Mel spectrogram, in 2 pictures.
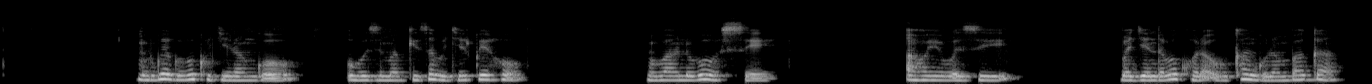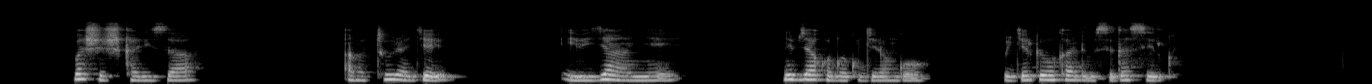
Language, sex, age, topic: Kinyarwanda, female, 18-24, health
